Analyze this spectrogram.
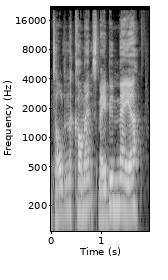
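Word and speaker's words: Maher: goal Otis Khan Jasper moon nalma it's actually pronounced Mar as well I have looked it up I've been told in the comments maybe Maya it's pronounced ma with Walsh and Glennon Clifton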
